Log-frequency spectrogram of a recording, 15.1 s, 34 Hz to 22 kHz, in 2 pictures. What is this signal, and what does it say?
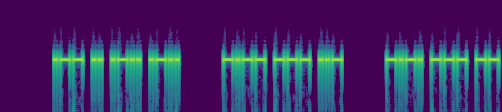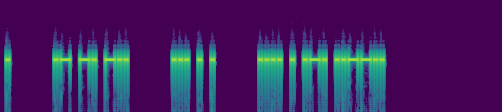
Morse code, heard as a keyed tone, about 25 wpm, 700 Hz. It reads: WILL YOU COME AND SEE HER?
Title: 2x Word-Spacing - Sentences from Top 100 Words - 25wpm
